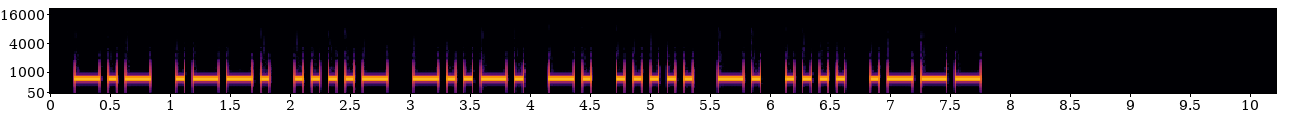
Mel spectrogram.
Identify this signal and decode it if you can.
Morse code, heard as a keyed tone, about 17 wpm, 700 Hz. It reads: KP4/N5NHJ
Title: Call Signs - 17wpm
